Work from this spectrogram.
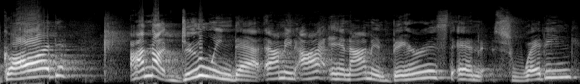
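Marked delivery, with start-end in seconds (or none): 0.0-2.6 loud, high mock protest to God; exasperated outcry. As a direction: cry out in comic indignation, drawn out.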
